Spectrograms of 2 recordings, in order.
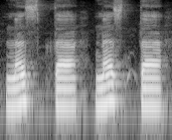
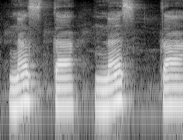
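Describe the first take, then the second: The two takes are said the same way.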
